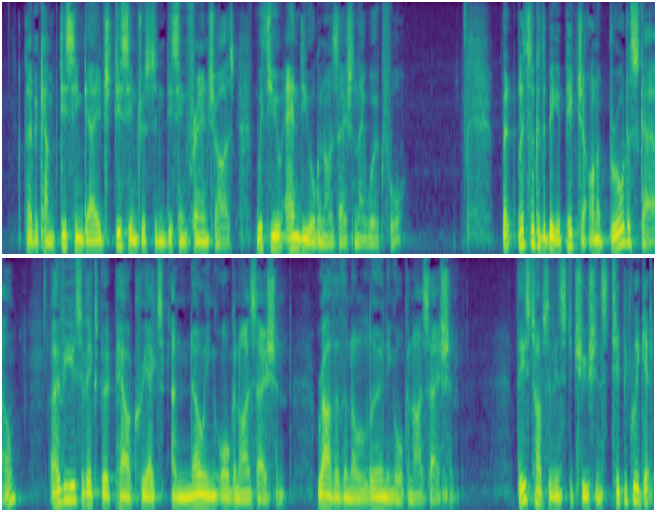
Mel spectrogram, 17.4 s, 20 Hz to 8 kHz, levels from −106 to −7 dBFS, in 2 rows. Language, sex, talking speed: English, male, 150 wpm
